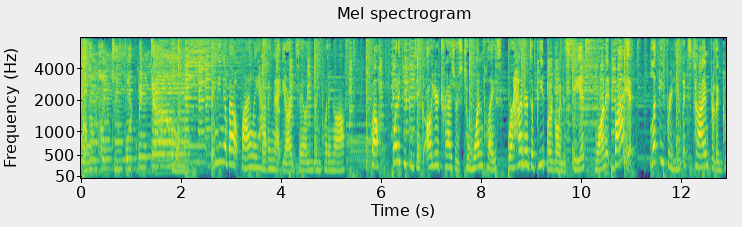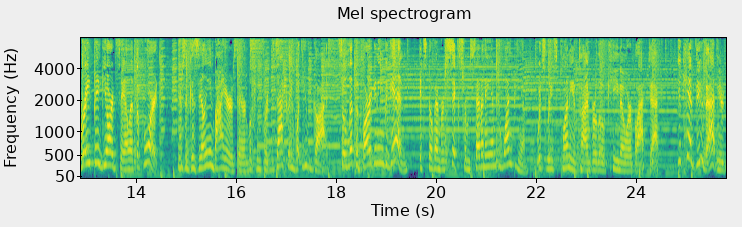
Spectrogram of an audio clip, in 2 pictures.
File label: voiceover female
